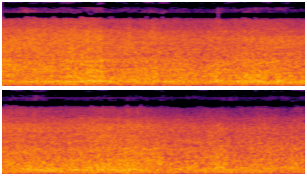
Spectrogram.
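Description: Engine noise of fighter jets flying past overhead, a loud steady rush that eases slightly near the end.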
